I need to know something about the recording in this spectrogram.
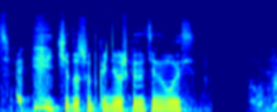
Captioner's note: a few chuckles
